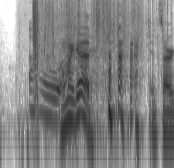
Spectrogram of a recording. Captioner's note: laughs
